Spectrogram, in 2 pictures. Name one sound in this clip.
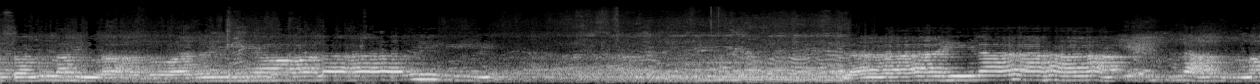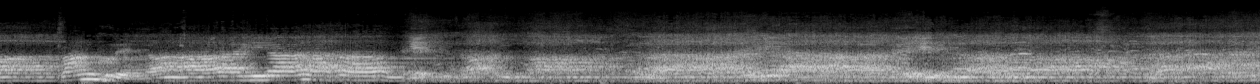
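A middle-aged man speaks in a measured, preaching tone through a microphone and loudspeakers.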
